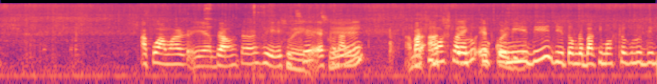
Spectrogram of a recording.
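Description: Sliced onions frying in mustard oil in a nonstick pan, sizzling as a wooden spatula stirs them. From about two seconds in, louder pitched sounds that rise and fall, in short stretches, lie over the sizzle.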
